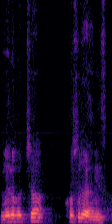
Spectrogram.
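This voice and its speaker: एक आदमी जो बीमार बूढ़े गाँव के प्रधान पिता का किरदार निभा रहा है, देहाती हरियाणवी लहजे में प्यार भरी नरम बोली।. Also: male voice, fairly high pitch, measured pace, dark tone, close to an everyday voice. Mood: fatherly. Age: older. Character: ailing old village headman father, caring. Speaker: ailing village headman, father. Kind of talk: rural comedy film acting.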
